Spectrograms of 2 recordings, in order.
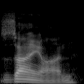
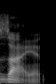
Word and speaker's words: Zion: And this is Utah, so it's not going to be pronounced Zion. It's going to be pronounced Zion. Zion. Because that's how we pronounce it.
